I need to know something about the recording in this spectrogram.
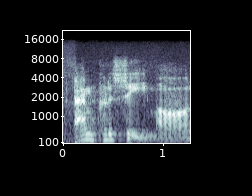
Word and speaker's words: amplissima: Amplissima, Latimer. Ema, not Ima.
